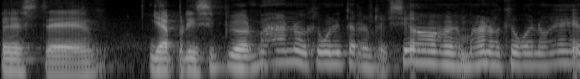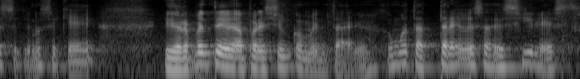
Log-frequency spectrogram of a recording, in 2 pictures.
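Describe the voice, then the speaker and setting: A man speaks in an ordinary speaking voice at a fairly high pitch, fairly quickly and with lively intonation. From Mexico, Campeche. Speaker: food reviewer and youtuber. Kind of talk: casual chat.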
